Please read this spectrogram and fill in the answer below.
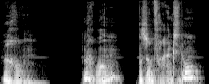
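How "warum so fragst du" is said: high-pitched, astonished echo of the question. A narrator's reading. Halef echoes his master's question, astonished. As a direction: throw it back in high disbelief. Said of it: "sagte er ganz erstaunt".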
